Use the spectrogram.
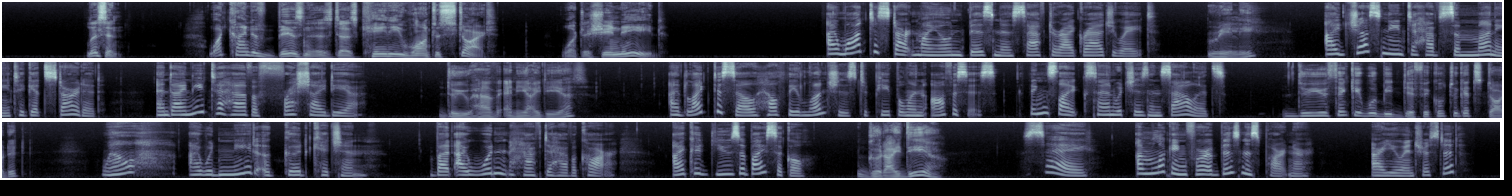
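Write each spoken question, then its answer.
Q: What kind of business does Katie want to start?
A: Selling healthy lunches (sandwiches and salads) to people in offices

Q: What does she need?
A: Some money, a fresh idea, and a good kitchen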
